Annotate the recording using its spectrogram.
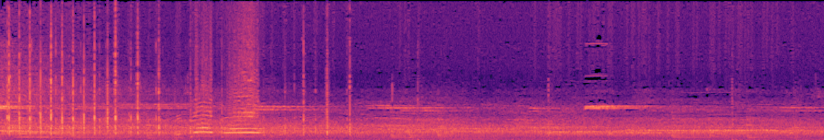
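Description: Echoing din of a big hall full of volleyball courts: many voices calling at once, with a quick run of sharp hits through the first three seconds and a few short sneaker squeaks on the court floor around the third second.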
